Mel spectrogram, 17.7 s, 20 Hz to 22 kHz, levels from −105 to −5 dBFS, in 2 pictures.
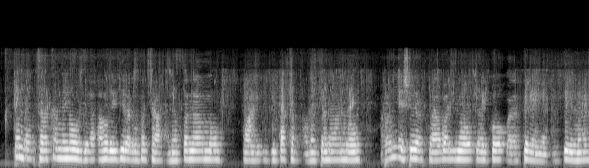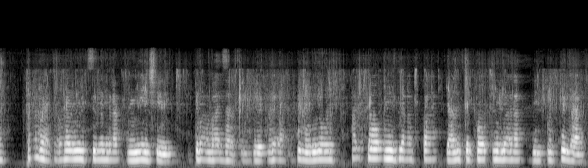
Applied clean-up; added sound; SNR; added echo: neural mask model DeepFilterNet 3.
